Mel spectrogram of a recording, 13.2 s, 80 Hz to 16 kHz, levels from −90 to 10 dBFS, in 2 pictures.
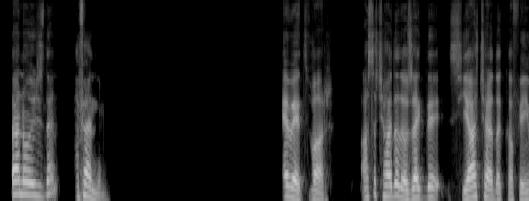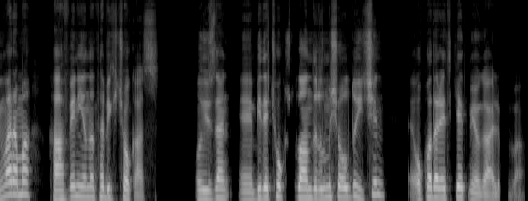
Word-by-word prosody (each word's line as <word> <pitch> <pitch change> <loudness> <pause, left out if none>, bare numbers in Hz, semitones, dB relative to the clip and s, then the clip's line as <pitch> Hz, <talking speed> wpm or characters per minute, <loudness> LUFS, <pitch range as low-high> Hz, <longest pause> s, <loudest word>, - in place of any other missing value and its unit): Ben 225 0 +7
o 220 -1 +5
yüzden 205 +4 -3 0.2
Efendim? 145 - +1 2.2
Evet, - - +4
var. - - 0 0.3
Aslında 175 +7 -6
çayda 195 +1 +3
da 165 - +4
özellikle 170 +3 +3
siyah 165 +5 +3
çayda 160 -7 +1
kafein 130 +5 -5
var 220 +1 +6
ama 225 0 +2 0.2
kahvenin 150 +6 0
yanında 175 -1 -1
tabii 170 -2 -2
ki 150 - -16
çok 155 -8 -2
az. 105 -3 -11 0.5
O 150 - -5
yüzden, 150 +2 -1
eee, 135 0 -6
bir 165 - -1
de 170 - +6
çok 185 0 -2
sulandırılmış 165 +1 0
olduğu 175 +2 +1
için 205 +7 -5 0.3
o 145 - -4
kadar 175 -1 +4
etki 165 +2 0
etmiyor 135 -9 -2
galiba. 110 -1 -7
170 Hz, 160 wpm, -24 LUFS, 150-185 Hz, 2.2 s, Ben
